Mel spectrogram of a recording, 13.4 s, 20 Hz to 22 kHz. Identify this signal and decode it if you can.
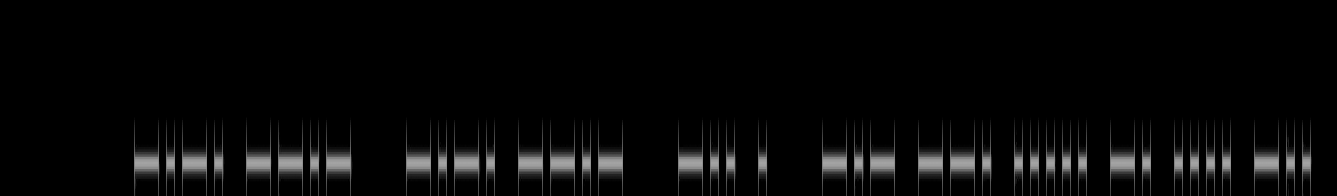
Morse code, heard as a keyed tone, about 15 wpm, 700 Hz. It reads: CQ CQ DE KG5NHD
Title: Common QSO Phrases Encore 15wpm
